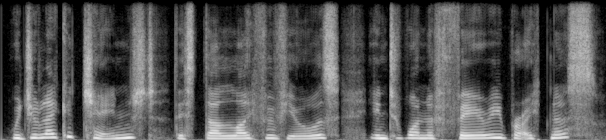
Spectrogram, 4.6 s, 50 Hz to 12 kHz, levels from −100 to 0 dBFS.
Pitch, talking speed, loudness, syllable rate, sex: 245 Hz, 170 wpm, -17 LUFS, 4.9 syllables/s, female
